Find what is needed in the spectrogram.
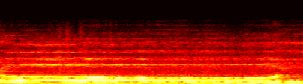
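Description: Unaccompanied man singing, holding one long unwavering note of a folk dirge that breaks off near the end.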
